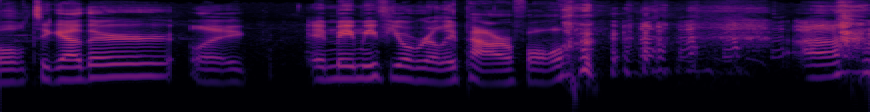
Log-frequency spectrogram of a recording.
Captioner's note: chuckles; audience laughing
